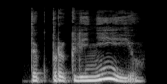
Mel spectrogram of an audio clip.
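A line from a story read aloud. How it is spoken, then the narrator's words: Calm suggestion. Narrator (Russian): спокойно предложил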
